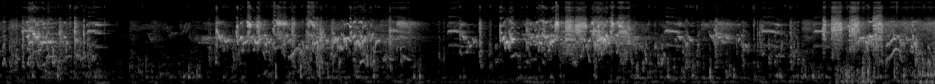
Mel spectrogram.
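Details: Budgerigar squawks and chirps in rapid, uneven bursts separated by several quiet pauses, the high harsh notes overlapping during each burst.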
